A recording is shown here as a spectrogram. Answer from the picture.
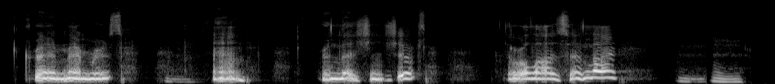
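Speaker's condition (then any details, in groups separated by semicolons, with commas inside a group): ALS; voice and lungs affected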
